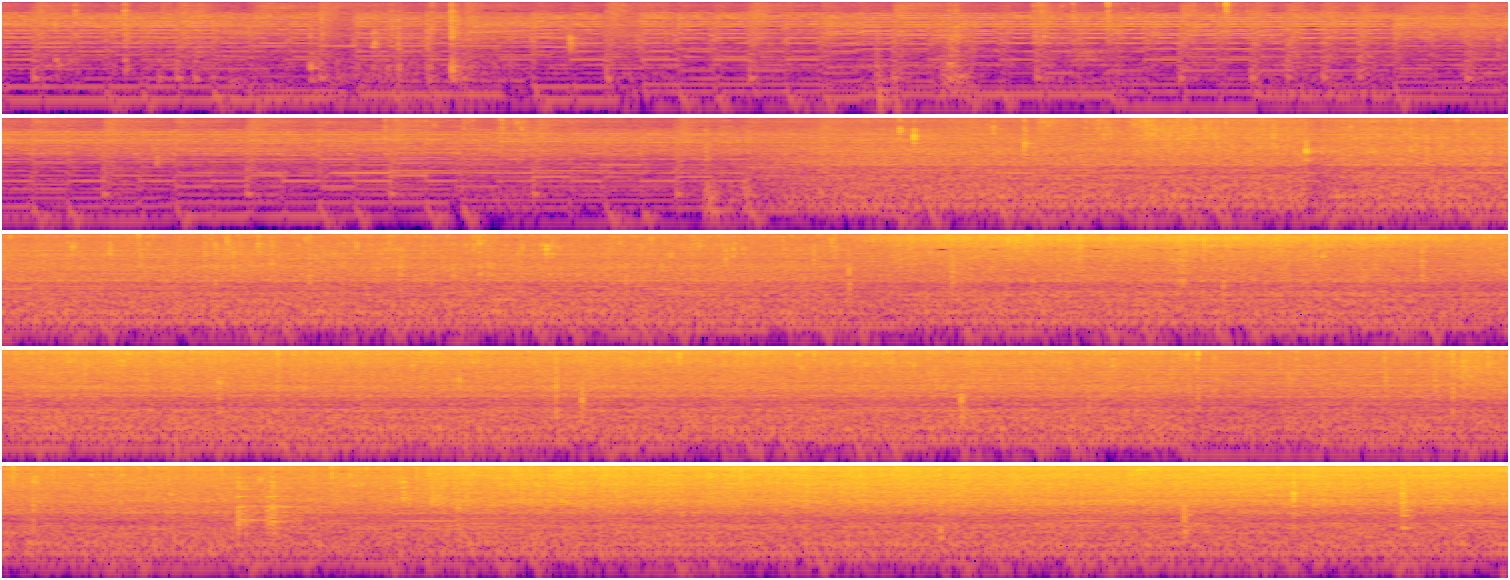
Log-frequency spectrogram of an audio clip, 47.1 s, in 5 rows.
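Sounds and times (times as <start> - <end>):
garlic sizzling in hot oil: 14.7 - 47.0.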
